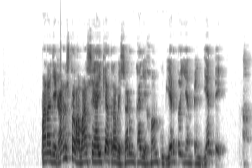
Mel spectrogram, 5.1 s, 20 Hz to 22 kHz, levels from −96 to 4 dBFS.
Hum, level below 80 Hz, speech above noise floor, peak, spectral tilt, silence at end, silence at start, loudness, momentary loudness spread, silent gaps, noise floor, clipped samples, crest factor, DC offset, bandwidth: none; -60 dBFS; 63 dB; 0 dBFS; -4.5 dB/octave; 0.1 s; 0.85 s; -16 LUFS; 10 LU; none; -80 dBFS; under 0.1%; 18 dB; under 0.1%; 9 kHz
